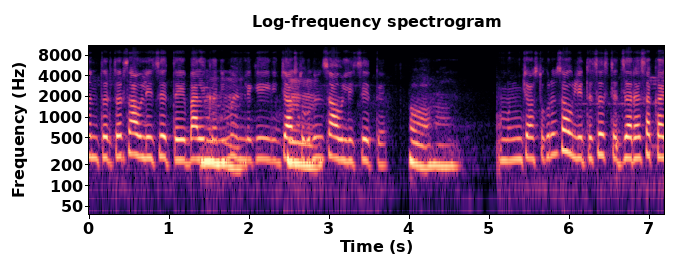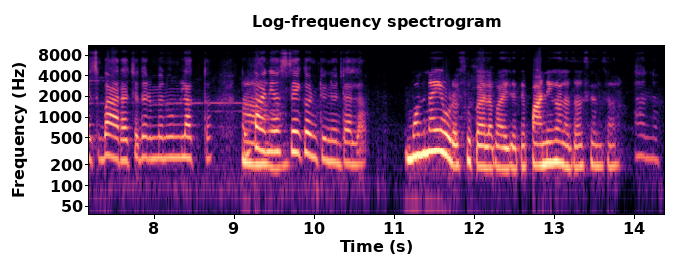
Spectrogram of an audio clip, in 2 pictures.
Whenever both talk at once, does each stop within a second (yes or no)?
no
